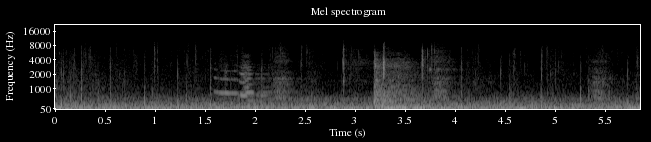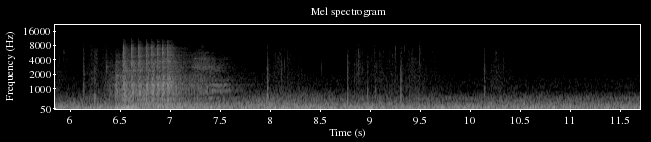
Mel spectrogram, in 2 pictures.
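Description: Footsteps walk at a steady pace across a hard floor.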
